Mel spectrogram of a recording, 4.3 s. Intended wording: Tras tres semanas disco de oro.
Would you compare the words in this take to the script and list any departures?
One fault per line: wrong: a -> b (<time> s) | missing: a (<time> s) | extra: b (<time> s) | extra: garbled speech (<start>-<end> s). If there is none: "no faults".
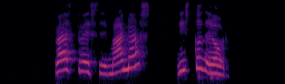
no faults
